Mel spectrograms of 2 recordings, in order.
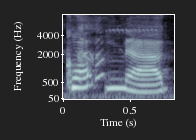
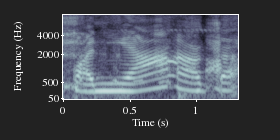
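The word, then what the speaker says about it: cognac: Sa ako niya giingon, well, ang word koknak is a French word. Bet, kung imo na i-pronounce, mahimo ng konyak.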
